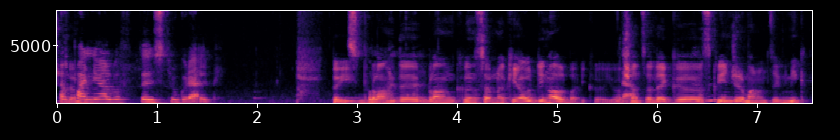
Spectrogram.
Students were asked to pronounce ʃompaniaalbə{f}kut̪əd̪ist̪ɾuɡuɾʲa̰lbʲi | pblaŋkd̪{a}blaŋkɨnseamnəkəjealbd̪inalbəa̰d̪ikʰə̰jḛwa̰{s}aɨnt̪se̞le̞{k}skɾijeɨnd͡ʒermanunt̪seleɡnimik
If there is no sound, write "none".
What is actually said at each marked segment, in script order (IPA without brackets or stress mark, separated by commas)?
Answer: f, e, ʃ, ɡ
